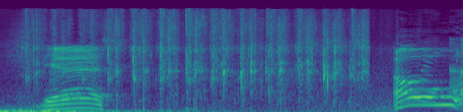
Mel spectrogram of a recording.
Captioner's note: egg shells cracking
